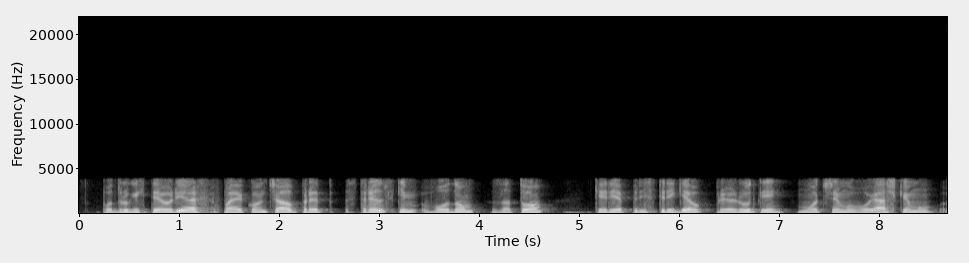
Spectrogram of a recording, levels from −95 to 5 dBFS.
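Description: Speech heard through the Bluetooth CVSD headset codec: the band stops at 4 kHz, s sounds turn scratchy, loud bright moments distort as the adaptive step fails to keep pace with the waveform, and a grainy hiss sits beneath everything. That hiss stays constant, unlike transmission errors, which come and go. Bit errors on the Bluetooth voice link add bursts of rushing crackle at 1.21–1.55, 2.83–2.98, 5.66–5.79 and 7.96–8.16 s, with an error rate of a few percent. Because each CVSD bit carries little weight and its effect fades quickly, these bursts are diffuse noise rather than the sharp clicks of dropouts. A DC step at 1.81 s and another at 6.76 s shifts the waveform's zero line, which is heard as a single low thump while the speech carries on unchanged. The offset then drains away through a roughly 20 Hz high-pass, which sets these apart from the sustained crackle of the bit errors.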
